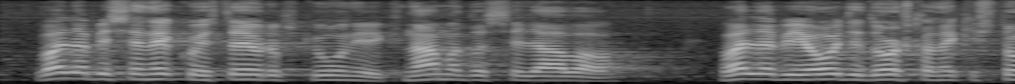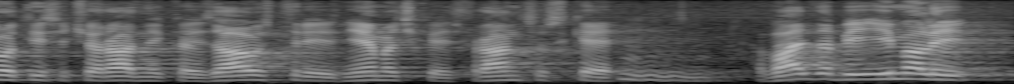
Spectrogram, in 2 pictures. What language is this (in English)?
Croatian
